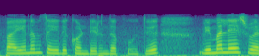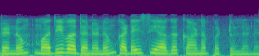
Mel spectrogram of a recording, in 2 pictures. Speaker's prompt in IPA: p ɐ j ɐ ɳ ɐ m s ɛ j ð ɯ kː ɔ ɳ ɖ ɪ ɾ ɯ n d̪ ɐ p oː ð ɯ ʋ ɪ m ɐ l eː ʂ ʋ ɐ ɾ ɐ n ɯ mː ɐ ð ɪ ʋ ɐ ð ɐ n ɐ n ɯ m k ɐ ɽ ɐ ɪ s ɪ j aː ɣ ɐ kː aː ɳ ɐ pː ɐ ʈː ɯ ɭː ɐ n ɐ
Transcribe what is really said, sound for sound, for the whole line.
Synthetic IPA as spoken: p ɐ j ɐ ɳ ɐ m s ɛ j ð ɯ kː ɔ ɳ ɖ ɪ ɾ ɯ n d̪ ɐ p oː ð ɯ ʋ ɪ m ɐ l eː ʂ ʋ ɐ ɾ ɐ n ɯ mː ɐ ð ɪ ʋ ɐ ð ɐ n ɐ n ɯ m k ɐ ɽ ɐ ɪ s ɪ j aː ɣ ɐ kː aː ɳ ɐ pː ɐ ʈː ɯ ɭː ɐ n ɐ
